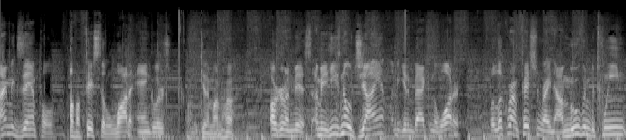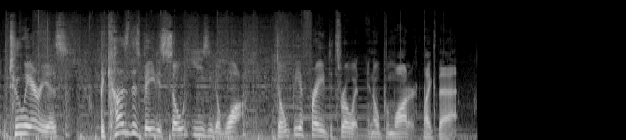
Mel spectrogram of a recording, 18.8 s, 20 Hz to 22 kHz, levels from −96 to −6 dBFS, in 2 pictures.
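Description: From 0.14 s to 18.79 s, word clock ticks recur about every 0.2 s, roughly a hundred in all. The receiver runs on its own clock, around 100 ppm off the sender's, so single samples slip. Their steady, metronomic spacing separates them from random clicks or dropouts.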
